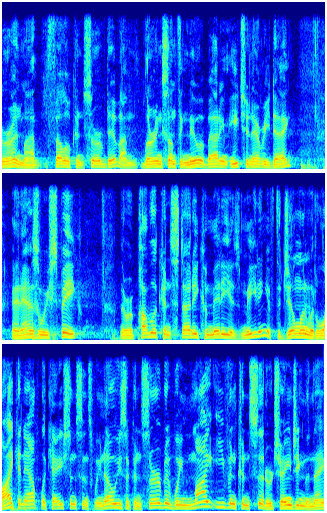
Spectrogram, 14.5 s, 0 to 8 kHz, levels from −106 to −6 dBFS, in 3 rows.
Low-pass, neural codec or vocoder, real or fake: 7.2 kHz; none; real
